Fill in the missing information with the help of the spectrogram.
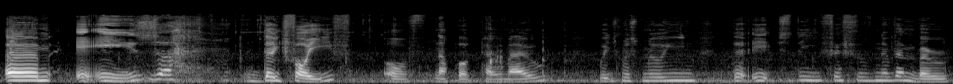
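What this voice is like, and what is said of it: Bad put-on West Country accent. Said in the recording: “That was a really bad West Country accent.”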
